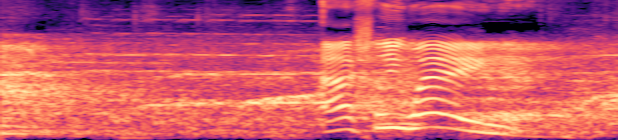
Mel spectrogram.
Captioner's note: attendees cheering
